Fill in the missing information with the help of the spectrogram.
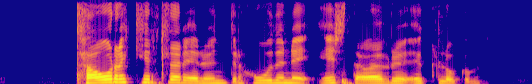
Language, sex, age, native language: Icelandic, female, 30-39, Icelandic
